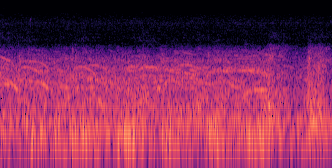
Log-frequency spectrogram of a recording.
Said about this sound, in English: Crowd obviously is going to be very Lawler fan favourite, as you can hear.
